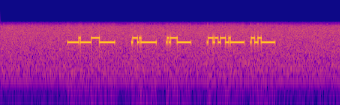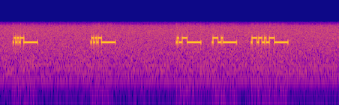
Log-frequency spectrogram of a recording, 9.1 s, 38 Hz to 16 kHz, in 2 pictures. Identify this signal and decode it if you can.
TTY/TDD text telephone tones (45.45 baud Baudot), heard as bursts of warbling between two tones, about 400 Hz shift, 1600 Hz centre, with hum. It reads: THE NISSAN A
